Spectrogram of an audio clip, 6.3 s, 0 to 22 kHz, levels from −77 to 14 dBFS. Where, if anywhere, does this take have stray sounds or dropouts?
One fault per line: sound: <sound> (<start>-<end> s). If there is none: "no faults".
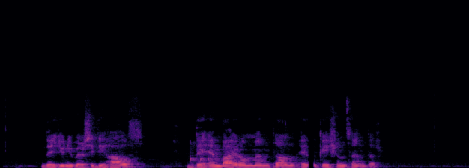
sound: dropout (4.1-4.2 s)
